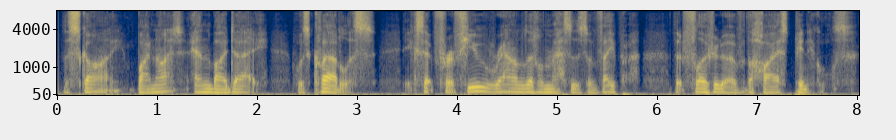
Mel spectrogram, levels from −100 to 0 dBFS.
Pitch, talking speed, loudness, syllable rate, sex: 115 Hz, 170 wpm, -19 LUFS, 5.1 syllables/s, male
